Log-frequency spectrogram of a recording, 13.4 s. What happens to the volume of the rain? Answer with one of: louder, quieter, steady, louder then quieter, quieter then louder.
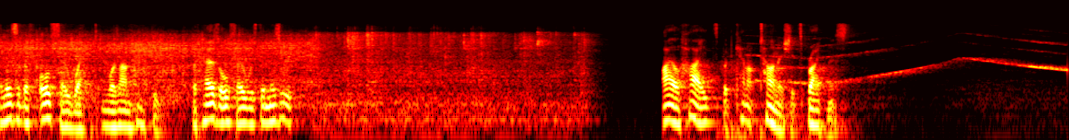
quieter.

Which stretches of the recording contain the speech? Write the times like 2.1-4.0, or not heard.
0.0-3.7, 8.3-10.6.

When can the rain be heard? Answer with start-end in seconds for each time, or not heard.
0.0-7.4.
